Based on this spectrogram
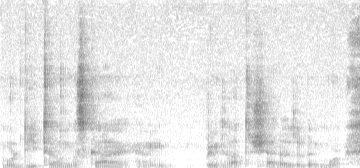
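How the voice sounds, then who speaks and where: With vocal fry and a monotone, flat intonation, a man speaks at a very deep, low pitch. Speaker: photographer and editing educator. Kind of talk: software tutorial. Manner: fast; casual, hesitant with fillers.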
